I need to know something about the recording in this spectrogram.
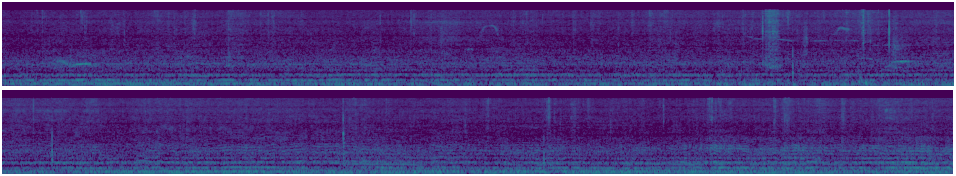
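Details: Massed honey bees buzz steadily while a swarm is gathered, the deep hum holding constant for the whole stretch, with occasional light clicks from handling.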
